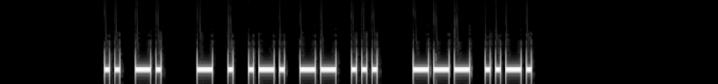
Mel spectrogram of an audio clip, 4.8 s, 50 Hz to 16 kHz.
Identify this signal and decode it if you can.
Morse code, heard as a keyed tone, about 34 wpm, 700 Hz. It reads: IN TERMS OF
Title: Sets of 3 Words 35wpm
